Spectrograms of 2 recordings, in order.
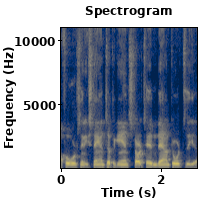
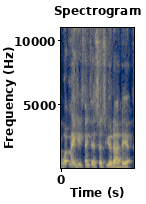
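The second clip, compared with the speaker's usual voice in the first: scolding wife; 6 semitones higher than usual. Retold or imitated. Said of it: "I'm getting an earful".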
